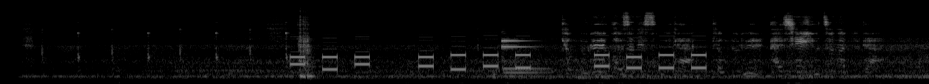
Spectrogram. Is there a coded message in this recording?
Yes: DTMF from 2.9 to 7.1 s, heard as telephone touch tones, dialled by machine, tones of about 150 ms, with the noise inside a car. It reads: 020 8396 9566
